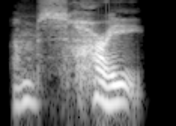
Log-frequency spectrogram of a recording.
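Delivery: soft, hushed whisper, barely above breath. Reading a novel aloud, a character apologizing to a brother: whispered. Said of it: "I whispered".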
